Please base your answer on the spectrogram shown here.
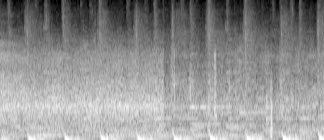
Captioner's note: water rushing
